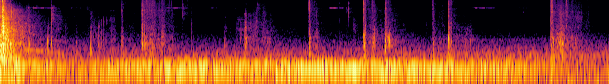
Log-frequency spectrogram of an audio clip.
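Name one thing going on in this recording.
Footsteps scuff slowly over stone.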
